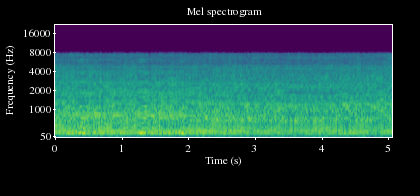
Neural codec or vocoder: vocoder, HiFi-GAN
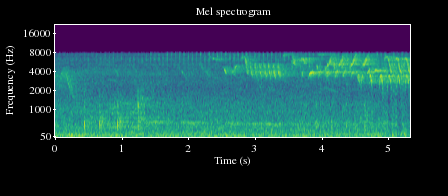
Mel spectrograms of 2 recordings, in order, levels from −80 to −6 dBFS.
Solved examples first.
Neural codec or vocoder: vocoder, WaveNeXt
